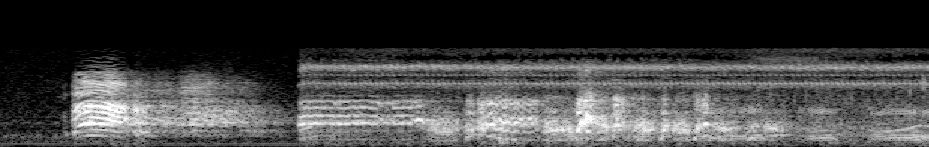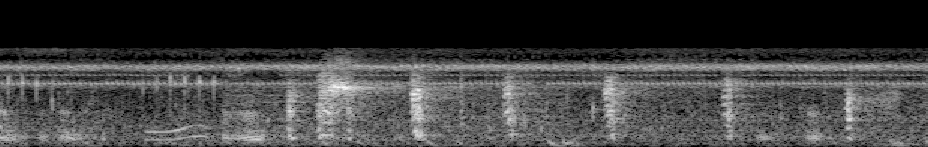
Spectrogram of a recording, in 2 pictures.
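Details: A chacma baboon in Kruger National Park barks a loud, harsh two-part 'wa-hoo' alarm call, abrupt at the start. Fainter grunts and calls follow over a steady tonal hum, likely from wind or machinery.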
